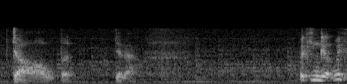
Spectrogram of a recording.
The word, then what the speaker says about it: Dal: The book is about a brother and sister team, Lenore and Dale, spelled D-A-L, which actually is pronounced Dahl, but, you know, we can look past that.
